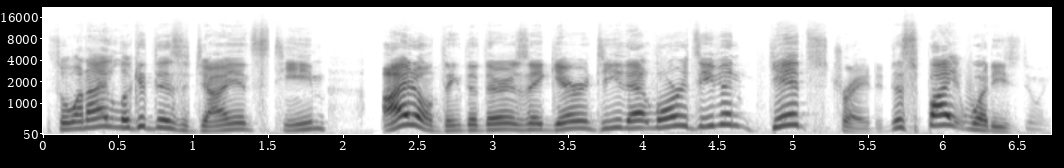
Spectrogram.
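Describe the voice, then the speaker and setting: A young man hosting a sports news commentary, talking with firm opinions in a fairly high voice. His delivery swings into animated excitement at times. The sound is dry and close, with no room echo. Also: moderate pace, soft background music. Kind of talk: solo sports commentary video.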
